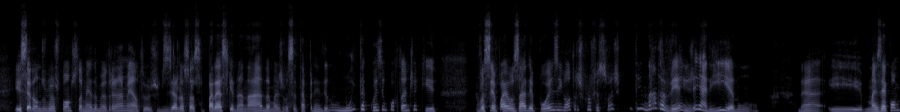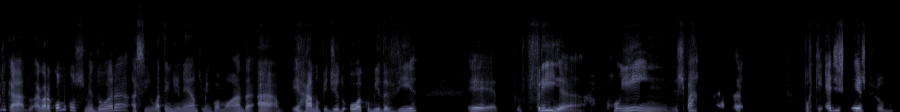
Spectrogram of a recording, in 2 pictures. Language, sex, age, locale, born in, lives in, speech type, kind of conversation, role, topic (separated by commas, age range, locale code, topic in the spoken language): Portuguese, female, 60-64, pt-BR, Brazil, United States, conversation, unstructured, none, O que mais te deixa bravo em restaurantes de fast-food?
